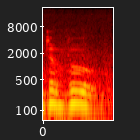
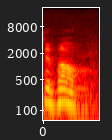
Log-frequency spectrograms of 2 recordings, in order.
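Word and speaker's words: D'Avous: hears this my name my nickname is pronounced devu devu not dvo not Deva de why is it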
